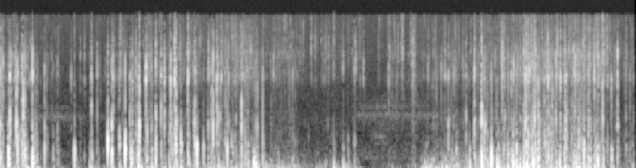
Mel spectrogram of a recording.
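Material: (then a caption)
Polymer foam. A hand-sized, solid, textured yellow smiley-face Scrub Daddy sponge made of polymer foam is squeezed and rubbed with fingertips close to the microphones. It makes a dense, low, rumbling crackle of rapid scratchy squeaks and rubs, with a brief quieter gap before the friction swells again.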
